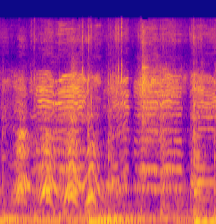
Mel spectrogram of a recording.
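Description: A group of women singing a welcome song to the beat of a barrel drum. Early in the first second one voice wavers quickly up and down in pitch for about half a second.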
